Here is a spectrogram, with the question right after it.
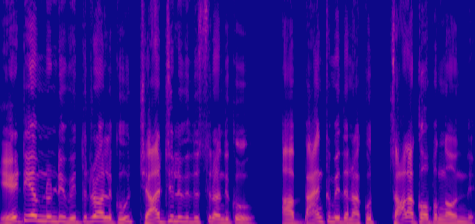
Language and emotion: Telugu, angry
